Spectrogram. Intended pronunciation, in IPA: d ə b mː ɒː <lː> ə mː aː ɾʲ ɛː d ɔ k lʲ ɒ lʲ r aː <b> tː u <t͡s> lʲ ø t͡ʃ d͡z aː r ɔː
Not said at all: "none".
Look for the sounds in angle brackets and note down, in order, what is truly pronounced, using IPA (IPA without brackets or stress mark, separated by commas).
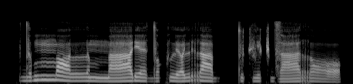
lː, b, t͡ʃ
